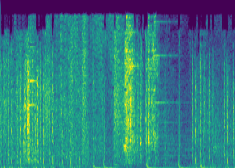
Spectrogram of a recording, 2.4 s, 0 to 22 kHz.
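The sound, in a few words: gunfire in the video game Cyberpunk 2077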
